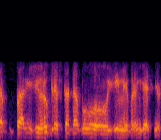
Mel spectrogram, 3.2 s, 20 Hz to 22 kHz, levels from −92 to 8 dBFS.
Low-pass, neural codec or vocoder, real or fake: 3.6 kHz; codec, 24 kHz, 3 kbps, HILCodec; fake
